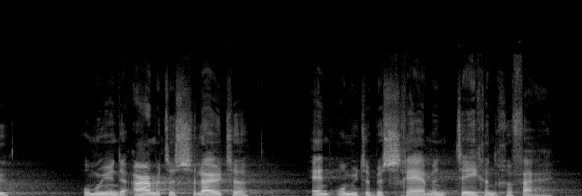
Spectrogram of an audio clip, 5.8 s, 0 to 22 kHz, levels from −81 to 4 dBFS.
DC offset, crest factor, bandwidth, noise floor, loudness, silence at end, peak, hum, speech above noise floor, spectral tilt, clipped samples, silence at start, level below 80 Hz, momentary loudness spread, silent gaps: under 0.1%; 18 dB; 15 kHz; -51 dBFS; -23 LUFS; 0.25 s; -6 dBFS; none; 28 dB; -5 dB/octave; under 0.1%; 0 s; -56 dBFS; 10 LU; none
